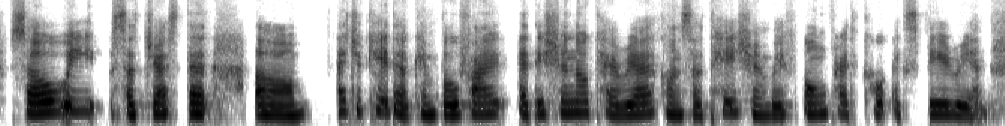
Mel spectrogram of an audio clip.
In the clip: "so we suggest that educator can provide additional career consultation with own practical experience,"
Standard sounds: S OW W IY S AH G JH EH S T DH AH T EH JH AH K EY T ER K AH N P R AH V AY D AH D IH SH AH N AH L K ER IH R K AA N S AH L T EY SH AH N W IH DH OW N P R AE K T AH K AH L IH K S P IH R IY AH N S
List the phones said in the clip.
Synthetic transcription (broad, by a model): S OW W IY S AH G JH EH S T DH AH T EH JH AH K EY T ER K AH N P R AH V AY AH D IH SH AH N AH L K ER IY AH K AA N S AH L T EY SH AH N W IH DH OW N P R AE K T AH K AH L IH K S P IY R IY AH N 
